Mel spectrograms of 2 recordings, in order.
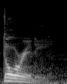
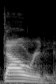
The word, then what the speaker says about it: Doherty: you walk through a dower or a door? The door. Okay, so it's Brad Doherty, not Dougherty.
